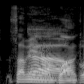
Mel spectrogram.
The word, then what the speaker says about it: Sauvignon Blanc: I'm drinking a Napa Valley Sauvignon Blanc. Is that how you say it? – Yes. Sauvignon Blanc.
